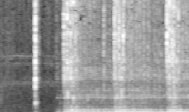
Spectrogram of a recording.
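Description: A sharp click, then a motorcycle engine fires up loud, idling with a throaty rumble and revving twice in quick bursts, with no voices.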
